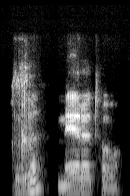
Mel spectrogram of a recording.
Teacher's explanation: GH is the voiced equivalent of the KH sound. So instead of the simply guttural KH sound with air, it's made the same way, but with voice behind it.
